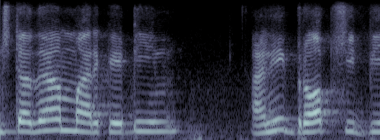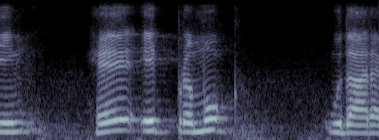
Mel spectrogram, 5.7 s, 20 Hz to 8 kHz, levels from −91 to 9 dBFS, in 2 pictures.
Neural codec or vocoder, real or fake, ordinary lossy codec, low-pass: codec, 24 kHz, 0.9 kbps, WavTokenizer, medium speech release version 1; fake; Opus, 16 kbps; 7.2 kHz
